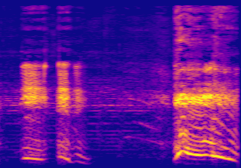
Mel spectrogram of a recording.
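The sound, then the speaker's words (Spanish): A few short, throaty bursts: two quick rasping throat clears, a brief pause, then a longer, stronger clearing of the throat. “Hoy un poco, un poco de tos”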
